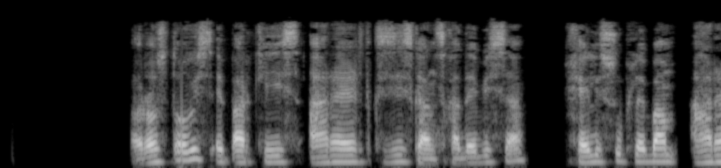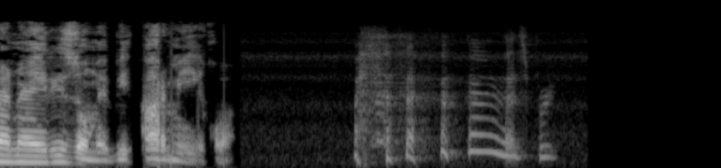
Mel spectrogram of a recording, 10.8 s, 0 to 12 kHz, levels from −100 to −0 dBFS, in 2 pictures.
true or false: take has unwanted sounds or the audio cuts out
true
